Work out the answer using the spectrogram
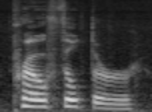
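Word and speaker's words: Pro Filt'r: I don't know if you can see it because my lighting sucks, but it says Pro Filter, like filter, not ER, apostrophe R.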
